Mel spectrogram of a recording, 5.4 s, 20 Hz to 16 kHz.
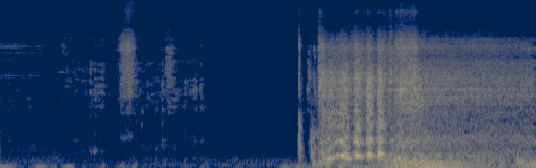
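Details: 2010 BMW E60 3.5 diesel, 285 hp, cranks but won't start when hot (errors 6292/6293): with a bypass connection a faint pump whir is heard, then a brief crank and the engine catches cleanly; normal start.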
